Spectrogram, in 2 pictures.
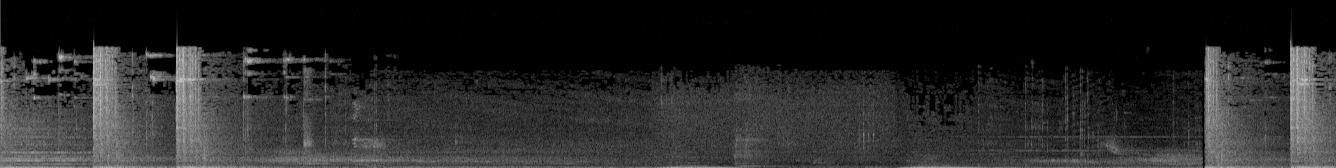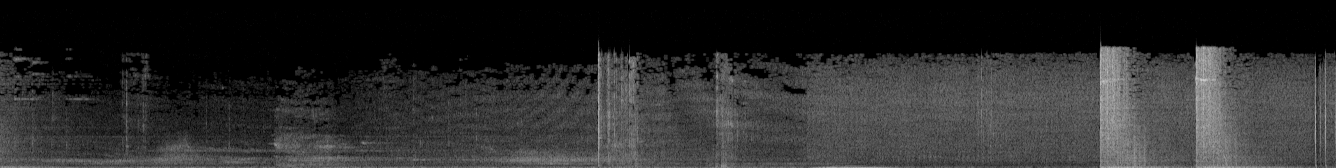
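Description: A scoped rifle fires muffled shots underwater.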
